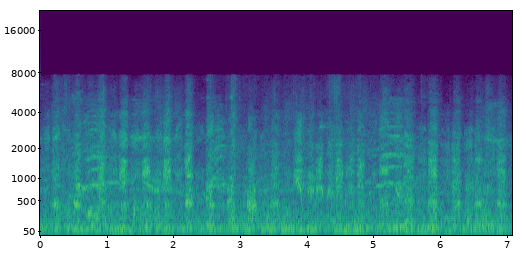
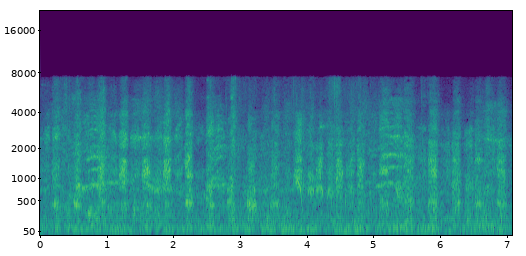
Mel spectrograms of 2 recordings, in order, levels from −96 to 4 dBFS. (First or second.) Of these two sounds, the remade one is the second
